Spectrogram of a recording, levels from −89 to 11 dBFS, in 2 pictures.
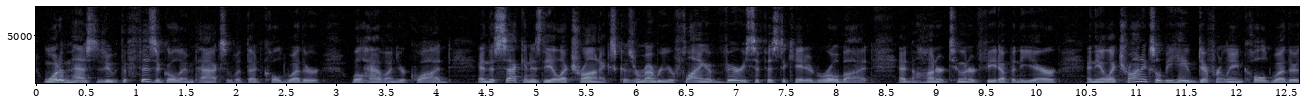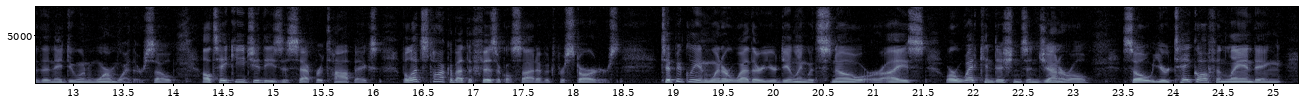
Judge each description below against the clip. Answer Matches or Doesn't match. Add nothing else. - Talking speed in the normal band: Doesn't match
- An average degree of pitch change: Doesn't match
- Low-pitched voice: Matches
